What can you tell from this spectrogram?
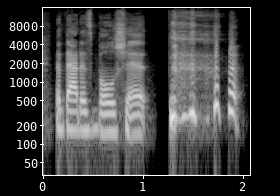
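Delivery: real laugh breaking into the words; calling it out through a giggle. Real, not acted. Telling listeners the message is bullshit, laughing.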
